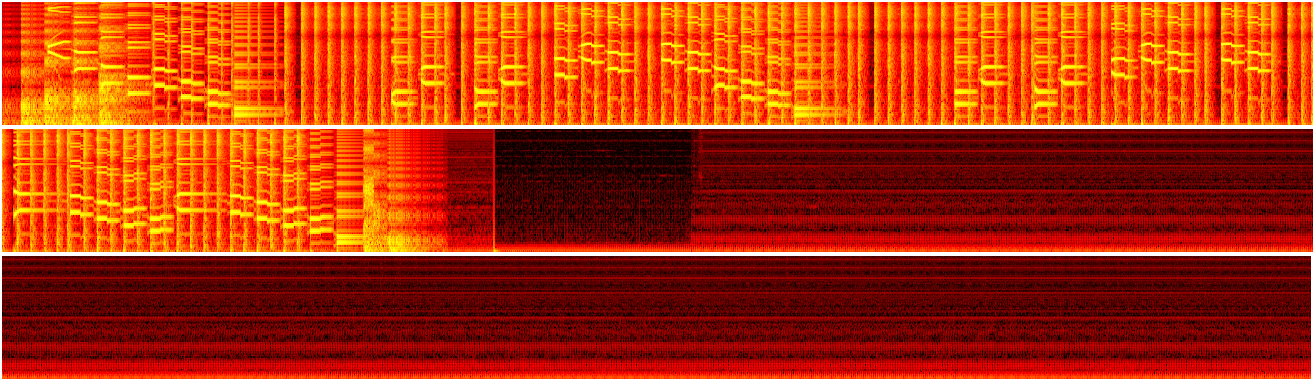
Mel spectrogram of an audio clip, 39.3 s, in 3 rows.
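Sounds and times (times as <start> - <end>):
CSG8580R5 drone: 0.3 - 17.6.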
